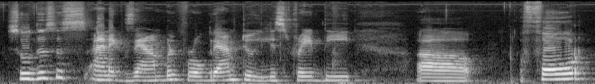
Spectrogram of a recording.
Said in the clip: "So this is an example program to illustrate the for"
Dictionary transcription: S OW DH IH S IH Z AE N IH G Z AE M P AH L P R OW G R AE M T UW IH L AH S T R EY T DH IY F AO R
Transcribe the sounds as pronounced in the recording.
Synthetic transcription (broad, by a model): S OW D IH S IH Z AE N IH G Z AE M B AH L P R OW G R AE M T UW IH L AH S T R EY T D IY F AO R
